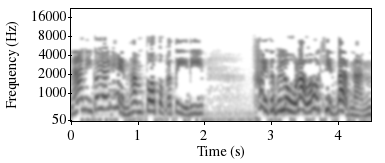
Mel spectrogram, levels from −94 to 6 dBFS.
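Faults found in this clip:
MP3 compression, throughout, likely cause. Speech sounds watery and swirly, heavily damaged. No content above 8 kHz. Treble cut fixed; weak bands flicker frame to frame. Attacks smeared. Damage this heavy fits a bitrate near 16 kbps.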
